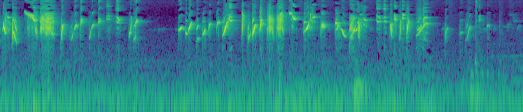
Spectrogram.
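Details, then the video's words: Goldfinch during migration delivering a jangling, high twittering song in two long phrases split by a short gap, the notes sharp, clipped and quickly repeated. "The singing of the migrating goldfinch"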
